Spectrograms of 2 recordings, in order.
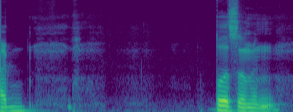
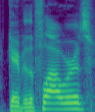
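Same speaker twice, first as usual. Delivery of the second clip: ordinary talk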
